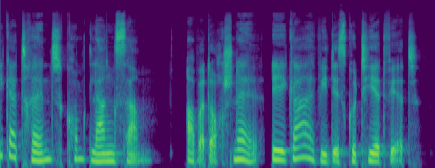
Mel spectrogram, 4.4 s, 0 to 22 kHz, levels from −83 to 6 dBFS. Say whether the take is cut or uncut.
cut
